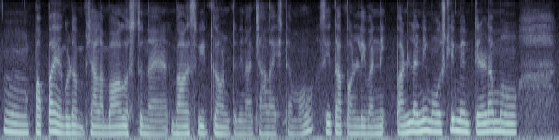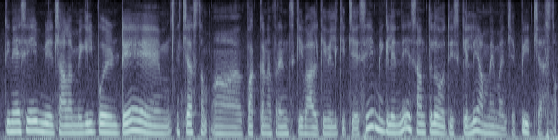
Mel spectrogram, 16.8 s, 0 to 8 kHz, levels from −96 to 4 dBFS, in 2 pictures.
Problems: background sounds at intervals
